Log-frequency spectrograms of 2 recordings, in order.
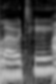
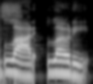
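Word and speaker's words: Lotte: Do you know how you pronounce the name of this hotel? It's L-O-T-T-E. It's like a fancy Midtown hotel. – Lottie. – I keep wanting to say it, but you know I'm very... I wasn't sure. I'm like very, very bad at pronouncing things. – Lottie. I think it's Lottie.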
